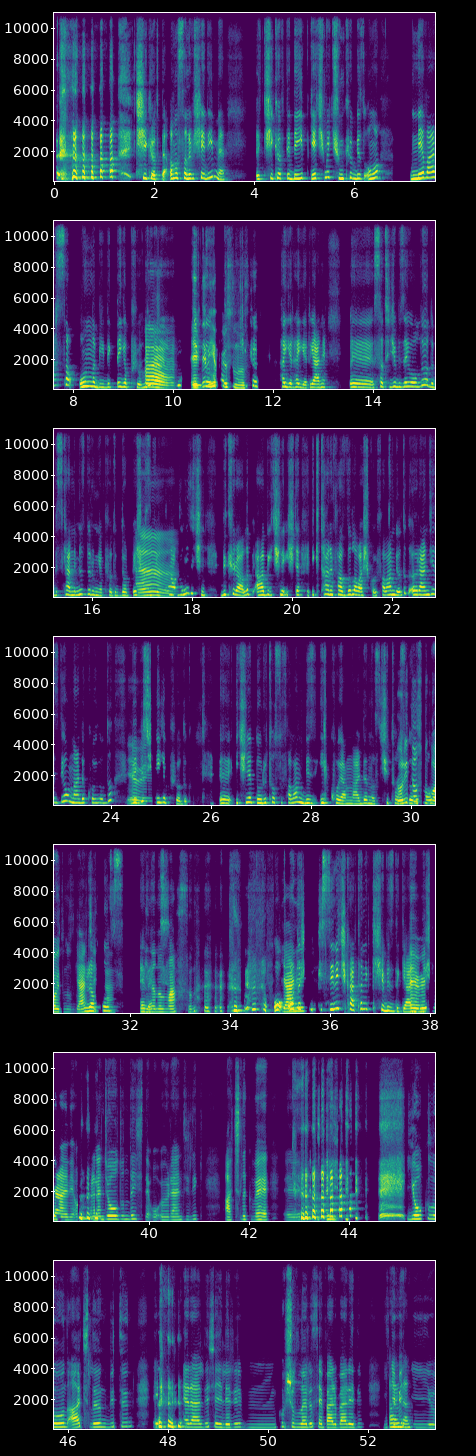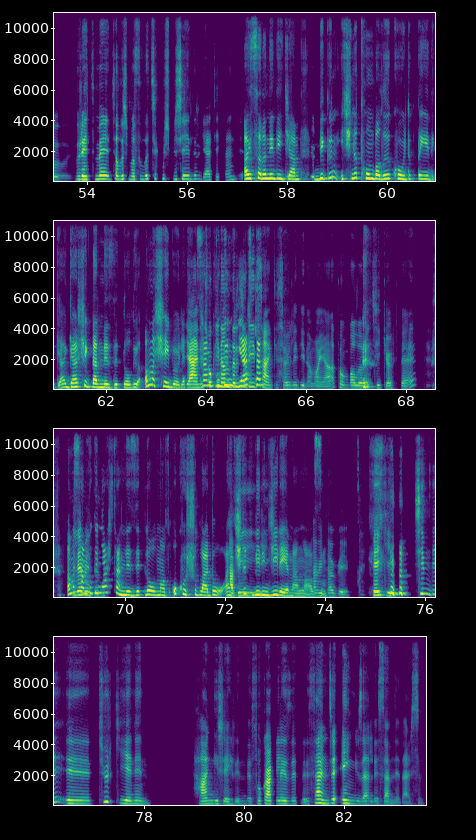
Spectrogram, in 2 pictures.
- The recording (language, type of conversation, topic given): Turkish, podcast, Sokak lezzetleri arasında en çok hangisini özlüyorsun?
- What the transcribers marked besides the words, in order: chuckle; unintelligible speech; chuckle; chuckle; other background noise; laugh; laughing while speaking: "şey"; chuckle; chuckle; tapping; chuckle; chuckle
